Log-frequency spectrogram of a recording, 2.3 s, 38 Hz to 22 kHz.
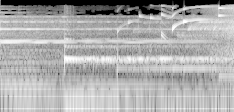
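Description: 1978 Serge Paperface modular synthesizer played from its TKB touch keyboard, with reverb. It holds electronic tones that jump to new pitches about two-thirds of a second in and again at about a second, while curved, sweeping whistles rise and fall high above them in the middle.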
